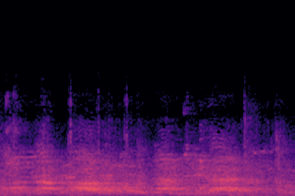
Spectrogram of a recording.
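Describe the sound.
A basketball is dribbled on the court during a game, with bounces blended into a steady roar of crowd noise and a commentator talking over it.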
